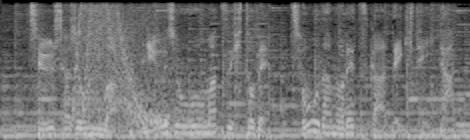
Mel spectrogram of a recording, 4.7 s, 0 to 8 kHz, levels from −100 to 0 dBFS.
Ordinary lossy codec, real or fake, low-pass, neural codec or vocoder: none; real; 7.2 kHz; none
